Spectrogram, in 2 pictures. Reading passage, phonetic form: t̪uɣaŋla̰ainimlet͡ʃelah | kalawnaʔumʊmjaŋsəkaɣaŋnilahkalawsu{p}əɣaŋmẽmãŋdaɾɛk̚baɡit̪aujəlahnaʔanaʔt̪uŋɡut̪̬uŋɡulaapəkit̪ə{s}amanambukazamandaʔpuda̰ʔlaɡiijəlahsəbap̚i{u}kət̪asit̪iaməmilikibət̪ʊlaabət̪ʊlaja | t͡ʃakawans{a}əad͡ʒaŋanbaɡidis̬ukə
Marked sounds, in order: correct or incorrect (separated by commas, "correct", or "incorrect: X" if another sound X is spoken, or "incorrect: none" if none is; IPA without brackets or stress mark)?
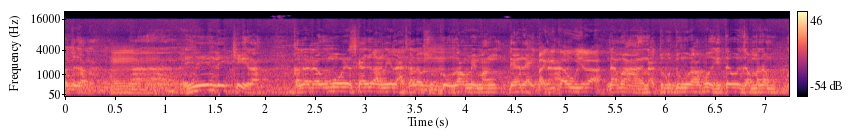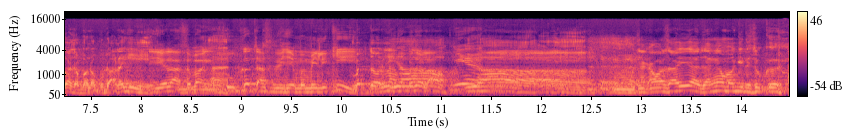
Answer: incorrect: k, incorrect: z, correct, correct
